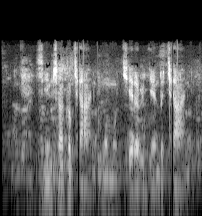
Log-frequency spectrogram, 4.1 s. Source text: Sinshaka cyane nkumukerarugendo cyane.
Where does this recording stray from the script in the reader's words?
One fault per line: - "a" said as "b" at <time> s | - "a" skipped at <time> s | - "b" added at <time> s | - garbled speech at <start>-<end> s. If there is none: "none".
none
